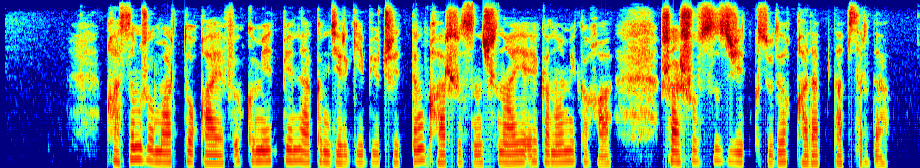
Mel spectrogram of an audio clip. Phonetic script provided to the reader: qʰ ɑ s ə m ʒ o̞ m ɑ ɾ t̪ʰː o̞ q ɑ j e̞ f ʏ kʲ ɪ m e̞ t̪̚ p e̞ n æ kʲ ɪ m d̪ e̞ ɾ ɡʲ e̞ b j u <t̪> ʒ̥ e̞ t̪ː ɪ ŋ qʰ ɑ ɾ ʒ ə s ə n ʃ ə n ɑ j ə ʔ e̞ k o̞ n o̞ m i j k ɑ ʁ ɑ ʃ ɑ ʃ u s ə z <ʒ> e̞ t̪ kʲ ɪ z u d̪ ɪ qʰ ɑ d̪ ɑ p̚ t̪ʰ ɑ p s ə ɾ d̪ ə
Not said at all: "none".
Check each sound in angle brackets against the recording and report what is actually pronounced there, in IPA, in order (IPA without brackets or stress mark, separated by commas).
d̪, ʒ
